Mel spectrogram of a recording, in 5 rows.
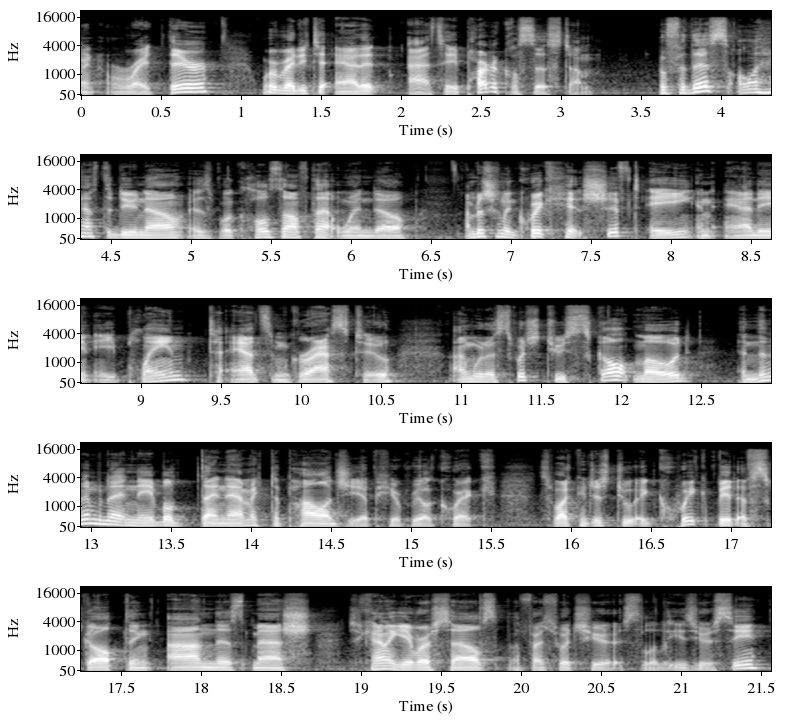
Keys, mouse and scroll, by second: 0.8 middle click, 1.8 Tab, 2.1-2.5 scroll down 2, 2.5-4.7 middle drag, 4.7-6.4 drag, 5.7 scroll down 1, 6.4 scroll up 1, 8.7 shift+a, 8.9 s, 10.1 click, 16.9 click.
